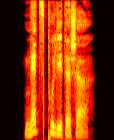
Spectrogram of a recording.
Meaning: inflection of netzpolitisch: 1. strong/mixed nominative masculine singular 2. strong genitive/dative feminine singular 3. strong genitive plural
- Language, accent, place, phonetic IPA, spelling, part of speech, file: German, Germany, Berlin, [ˈnɛt͡spoˌliːtɪʃɐ], netzpolitischer, adjective, De-netzpolitischer.ogg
